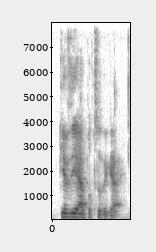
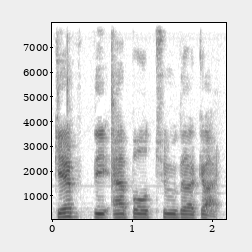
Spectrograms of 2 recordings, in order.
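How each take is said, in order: First: The words are run together as one unit. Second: Each word is said separately and in full. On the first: The speaker calls it right. "say it like in one" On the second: The speaker calls it wrong. "don't read it like"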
